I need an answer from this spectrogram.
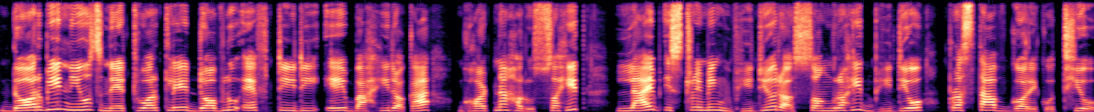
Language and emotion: Nepali, neutral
